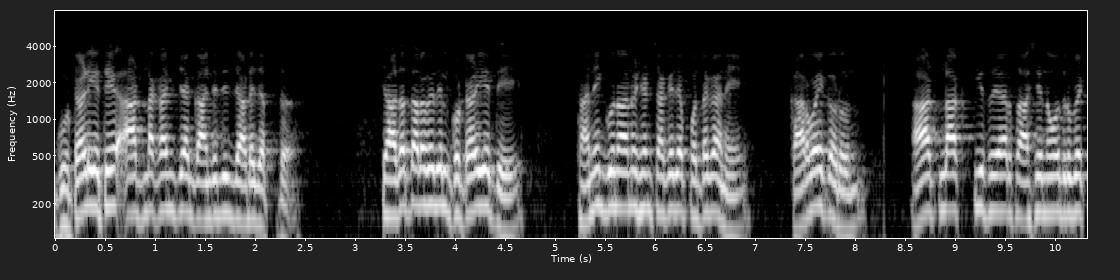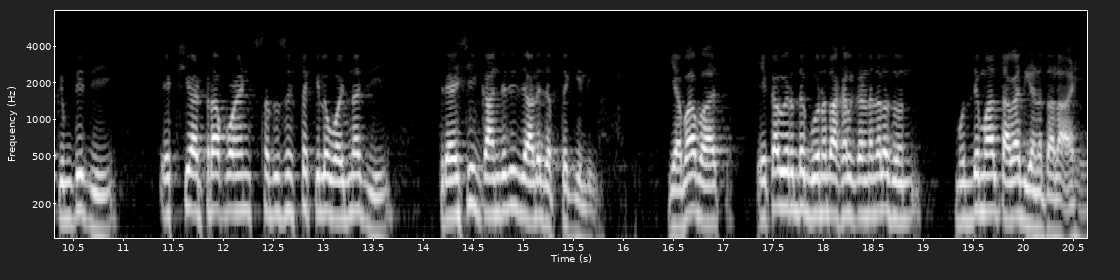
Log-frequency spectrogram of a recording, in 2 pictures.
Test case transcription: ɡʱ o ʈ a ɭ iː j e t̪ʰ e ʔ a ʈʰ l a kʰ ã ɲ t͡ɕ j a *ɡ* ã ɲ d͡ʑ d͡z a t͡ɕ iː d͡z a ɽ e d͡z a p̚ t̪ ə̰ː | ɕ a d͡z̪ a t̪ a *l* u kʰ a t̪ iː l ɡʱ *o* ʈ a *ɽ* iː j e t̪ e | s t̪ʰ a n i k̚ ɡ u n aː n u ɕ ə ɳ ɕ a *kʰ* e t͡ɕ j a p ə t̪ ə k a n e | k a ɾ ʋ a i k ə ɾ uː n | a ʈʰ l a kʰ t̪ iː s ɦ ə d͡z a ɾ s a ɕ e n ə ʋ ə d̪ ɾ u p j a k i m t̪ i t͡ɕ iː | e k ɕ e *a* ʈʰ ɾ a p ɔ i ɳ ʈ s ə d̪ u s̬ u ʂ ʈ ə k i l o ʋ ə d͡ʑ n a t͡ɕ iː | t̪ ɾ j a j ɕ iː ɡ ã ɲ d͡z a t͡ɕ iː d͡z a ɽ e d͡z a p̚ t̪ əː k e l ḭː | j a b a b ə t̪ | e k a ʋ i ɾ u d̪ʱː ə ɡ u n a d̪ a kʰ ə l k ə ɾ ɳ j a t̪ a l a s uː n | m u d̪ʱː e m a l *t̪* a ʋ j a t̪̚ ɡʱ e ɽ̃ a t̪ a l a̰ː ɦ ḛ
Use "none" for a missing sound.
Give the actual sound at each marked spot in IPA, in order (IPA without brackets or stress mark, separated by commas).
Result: ɡ, l, o, ɭ, k, ə, t̪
